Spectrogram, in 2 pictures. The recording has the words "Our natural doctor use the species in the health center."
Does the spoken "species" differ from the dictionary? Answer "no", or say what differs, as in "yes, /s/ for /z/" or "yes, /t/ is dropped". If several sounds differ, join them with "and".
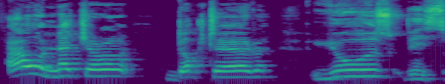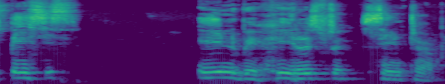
yes, /s/ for /z/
